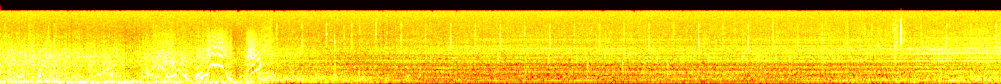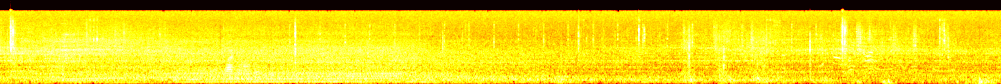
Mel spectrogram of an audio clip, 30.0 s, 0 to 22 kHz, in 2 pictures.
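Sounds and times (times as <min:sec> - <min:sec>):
car engine and road hum: 0:00.0 - 0:30.0
faint clicks: 0:02.6 - 0:15.5, 0:21.6 - 0:29.4.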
